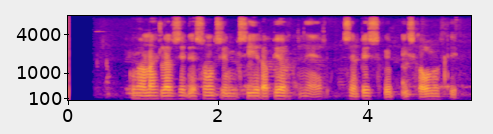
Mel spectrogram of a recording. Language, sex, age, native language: Icelandic, male, 18-19, Icelandic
